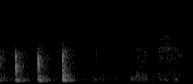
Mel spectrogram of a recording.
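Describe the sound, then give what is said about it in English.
A door is knocked on in a quick series of short, muffled thuds. A few sharper raps come first, followed by softer, more blurred knocks. “They should be knocking on the door right now.”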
